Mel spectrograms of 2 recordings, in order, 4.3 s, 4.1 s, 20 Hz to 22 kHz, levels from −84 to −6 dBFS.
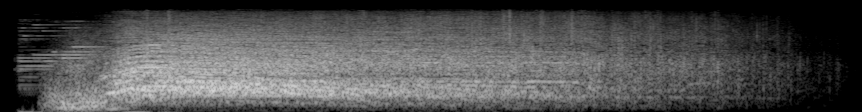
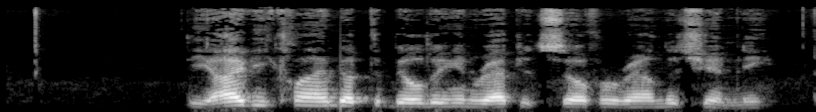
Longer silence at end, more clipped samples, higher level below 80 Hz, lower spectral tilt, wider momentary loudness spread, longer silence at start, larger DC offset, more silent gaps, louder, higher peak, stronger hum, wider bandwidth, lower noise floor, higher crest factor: first, 0.6 s vs 0.3 s; neither; about the same, -66 dBFS vs -70 dBFS; about the same, -1 dB/octave vs -0.5 dB/octave; first, 19 LU vs 12 LU; second, 0.1 s vs 0.95 s; neither; neither; about the same, -21 LUFS vs -19 LUFS; second, -8 dBFS vs -2 dBFS; neither; about the same, 16 kHz vs 17 kHz; second, -57 dBFS vs -71 dBFS; about the same, 16 dB vs 18 dB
